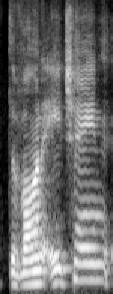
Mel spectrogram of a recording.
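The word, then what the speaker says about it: De'Von Achane: Devon A-Chain? Is that? Yep. Okay. Devon A-Chain. I've heard people pronounce it differently.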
